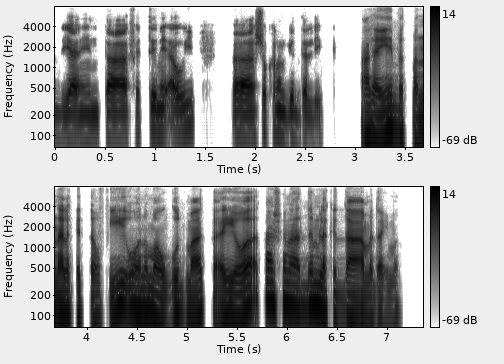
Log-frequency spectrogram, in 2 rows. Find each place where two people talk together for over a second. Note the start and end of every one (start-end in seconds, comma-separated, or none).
none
